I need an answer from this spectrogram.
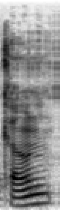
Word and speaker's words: Kone: i'm using is called a cone it's spelled kone and it's basically stainless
